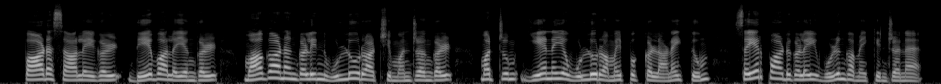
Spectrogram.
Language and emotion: Tamil, neutral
